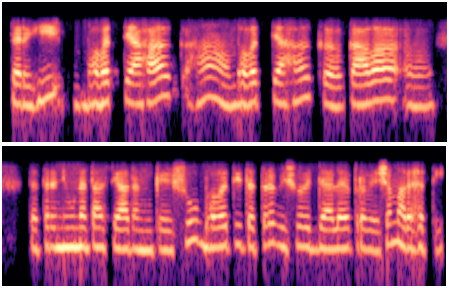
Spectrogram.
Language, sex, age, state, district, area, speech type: Sanskrit, female, 18-30, Maharashtra, Washim, urban, conversation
